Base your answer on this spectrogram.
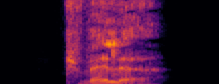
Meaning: inflection of quellen: 1. first-person singular present 2. first/third-person singular subjunctive I
- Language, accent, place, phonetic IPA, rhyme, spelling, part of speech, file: German, Germany, Berlin, [ˈkvɛlə], -ɛlə, quelle, verb, De-quelle.ogg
